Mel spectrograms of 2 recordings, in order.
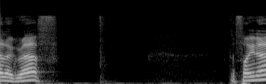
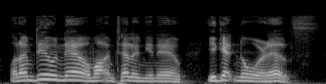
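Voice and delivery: ordinary talk

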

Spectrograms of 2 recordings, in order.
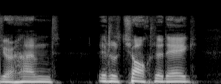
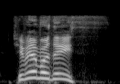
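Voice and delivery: excited question; 10 semitones higher, 3 dB louder than usual. Real, not acted. Host recalling old chocolate ad.

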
